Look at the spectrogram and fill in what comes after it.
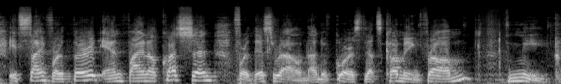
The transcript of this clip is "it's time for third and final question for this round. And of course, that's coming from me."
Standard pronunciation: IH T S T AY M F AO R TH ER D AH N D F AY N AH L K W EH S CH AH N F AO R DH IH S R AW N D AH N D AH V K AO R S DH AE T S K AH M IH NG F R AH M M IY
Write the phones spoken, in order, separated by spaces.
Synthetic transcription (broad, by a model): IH T S AY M F AO R TH ER D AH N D F AY N AH L K W EH S CH AH N F AO R DH IH S R AW N D AH N D AH V K AO R S DH AE T S K AH M IH NG F R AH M M IY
